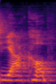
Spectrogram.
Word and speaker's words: Jakob: at the end is pronounced with a Kob. So I just think these sound totally different. So just say your name is Jakob, pronounced the German way,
